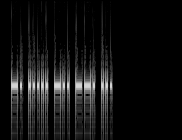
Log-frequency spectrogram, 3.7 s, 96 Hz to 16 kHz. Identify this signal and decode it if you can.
Morse code, heard as a keyed tone, about 35 wpm, 700 Hz. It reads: N5DGS
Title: Speed Racing - USA 1x3 Call Signs 28wpm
